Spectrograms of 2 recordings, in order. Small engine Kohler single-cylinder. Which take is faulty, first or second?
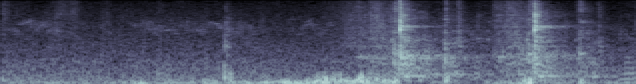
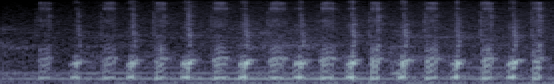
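first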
